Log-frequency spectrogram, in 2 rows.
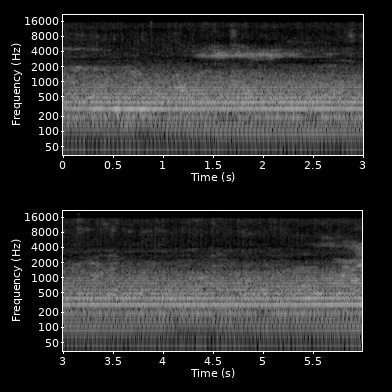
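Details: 2017 Husqvarna LC 221RH self-propelled mower, Honda GCV160 160cc engine, after recoil starter repair, test run: steady, even drone at constant pitch, no misses or knocks; running healthy.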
